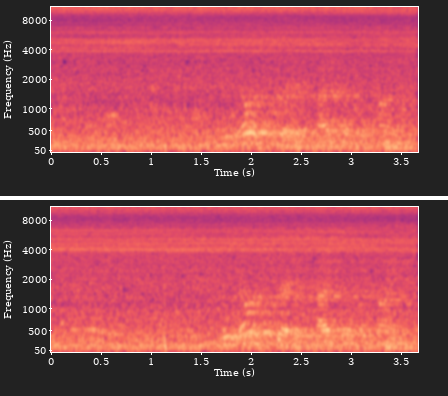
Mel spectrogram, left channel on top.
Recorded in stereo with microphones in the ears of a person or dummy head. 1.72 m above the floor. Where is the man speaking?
85° right, 2 m.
